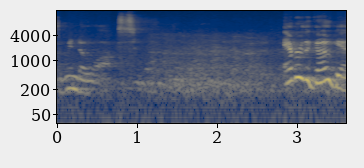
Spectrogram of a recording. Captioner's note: audience laughter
